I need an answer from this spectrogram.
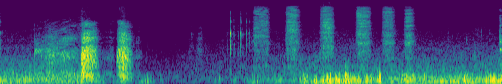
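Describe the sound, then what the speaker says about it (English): A spray can is shaken and sprayed over patches of a vehicle, two short hissing bursts followed by a string of rapid spritzes over low rustling background noise. "Sorry, Dan, I'm spray painting some areas that need a little bit of attention."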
